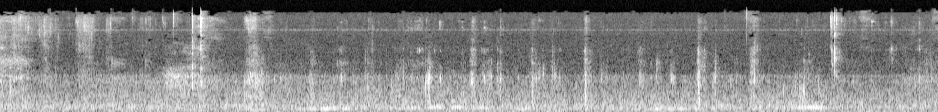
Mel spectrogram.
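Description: A person eating: a metal spoon stirring and scooping in a plastic food container, then quiet chewing of soft rehydrated rice and lentils, with faint scattered clicks of the spoon.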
